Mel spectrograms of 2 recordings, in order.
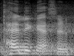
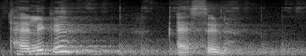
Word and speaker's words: थैलिक एसिड: रखना बहुत इंपॉर्टेंट है, थैलिक एसिड, पी साइलेंट होता है इसमें, थैलिक एसिड।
